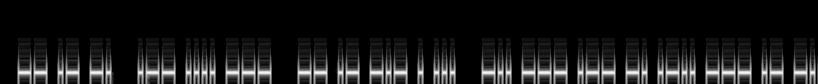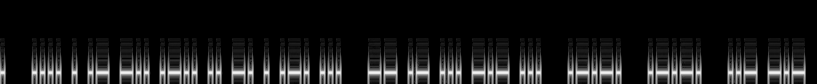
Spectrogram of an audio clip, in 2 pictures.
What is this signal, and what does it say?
Morse code, heard as a keyed tone, about 30 wpm, 550 Hz. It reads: MAN WHO MAKES DOWNLOAD HEADLINERS MASKS <AR> <AR> UK
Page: News Headlines in Morse Code at 30 WPM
